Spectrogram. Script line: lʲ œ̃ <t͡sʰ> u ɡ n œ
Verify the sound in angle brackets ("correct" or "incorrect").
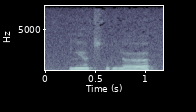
correct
